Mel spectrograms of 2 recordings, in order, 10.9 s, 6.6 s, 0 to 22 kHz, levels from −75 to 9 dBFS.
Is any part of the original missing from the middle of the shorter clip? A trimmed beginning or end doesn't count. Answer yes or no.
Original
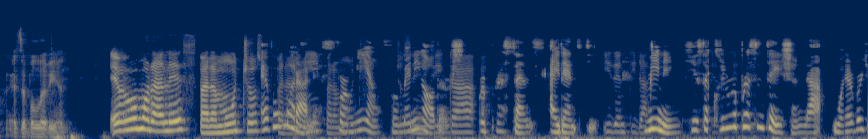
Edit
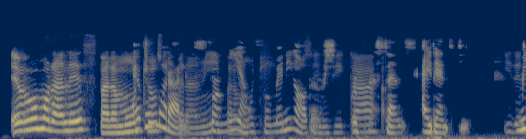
yes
